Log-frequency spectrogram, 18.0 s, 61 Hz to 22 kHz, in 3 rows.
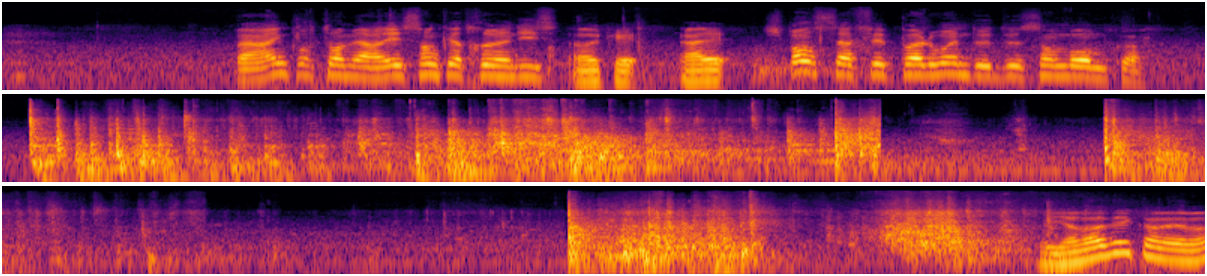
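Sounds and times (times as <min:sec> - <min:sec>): scrap metal crashing onto pile: 0:06.2 - 0:10.4, 0:11.5 - 0:13.1, 0:14.8 - 0:17.5.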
